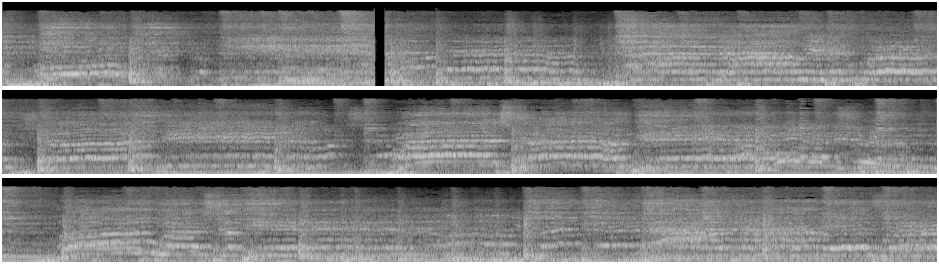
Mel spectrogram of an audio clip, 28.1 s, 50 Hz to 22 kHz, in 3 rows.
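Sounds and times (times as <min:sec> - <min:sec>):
women singing gospel song: 0:00.0 - 0:28.0.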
